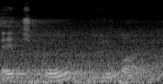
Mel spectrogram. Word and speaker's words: hour: Now here if you see the word student, it's H-O-U-R, hour, right. And in this word the first letter is H, which is a consonant, but we do not pronounce H, right.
